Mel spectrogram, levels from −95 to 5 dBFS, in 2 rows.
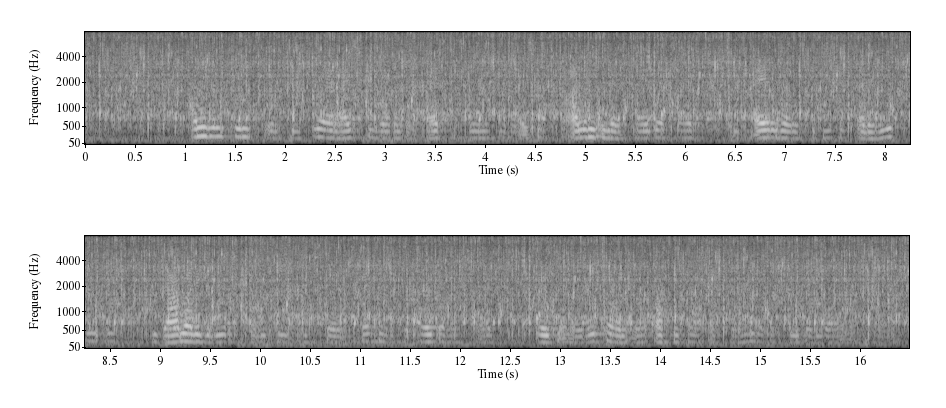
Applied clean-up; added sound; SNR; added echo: none; Stream; -4 dB; none.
